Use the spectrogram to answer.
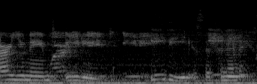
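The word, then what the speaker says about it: EDI: a jar where are you you named Ed Ed is thetic pronunciation of e that is an acronym for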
